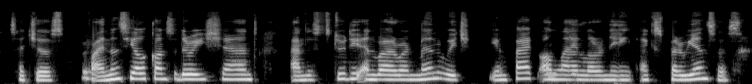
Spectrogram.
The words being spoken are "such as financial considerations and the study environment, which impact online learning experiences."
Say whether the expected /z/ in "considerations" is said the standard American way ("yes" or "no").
no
